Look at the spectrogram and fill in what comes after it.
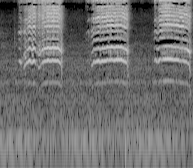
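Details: Three strong, evenly spaced bleats from newborn dwarf goat kids, each about a second long and slightly falling in pitch, with a faint steady hum underneath.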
